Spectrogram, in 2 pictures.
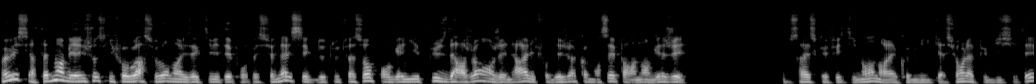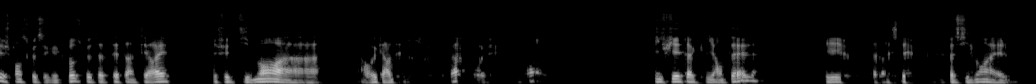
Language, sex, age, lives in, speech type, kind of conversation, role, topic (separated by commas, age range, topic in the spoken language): French, male, 45-49, France, conversation, advice, advisor, Comment épargner pour l’avenir tout en profitant du présent ?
